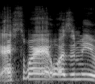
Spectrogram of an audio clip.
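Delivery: put-on high, loud old granny voice; old lady voice. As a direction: play a protesting granny. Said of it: "she's like".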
